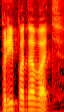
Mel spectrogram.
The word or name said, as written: prepodavat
